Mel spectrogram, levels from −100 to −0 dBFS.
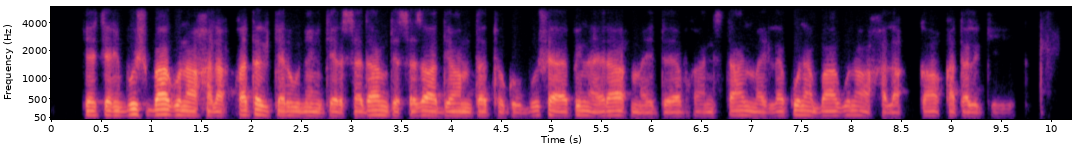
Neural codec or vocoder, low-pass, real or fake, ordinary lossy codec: codec, 16 kHz in and 24 kHz out, 1 kbps, XY-Tokenizer; 5.4 kHz; fake; Opus, 16 kbps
